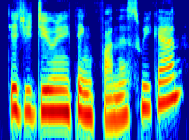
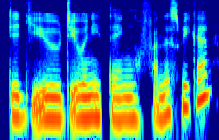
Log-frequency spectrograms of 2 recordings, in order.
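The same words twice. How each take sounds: First: "Did you" runs together into a quick "didja". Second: "Did you" is said as two separate words.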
